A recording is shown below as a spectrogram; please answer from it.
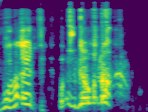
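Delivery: very high-pitched voice on the verge of crying. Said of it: "trying not to cry".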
